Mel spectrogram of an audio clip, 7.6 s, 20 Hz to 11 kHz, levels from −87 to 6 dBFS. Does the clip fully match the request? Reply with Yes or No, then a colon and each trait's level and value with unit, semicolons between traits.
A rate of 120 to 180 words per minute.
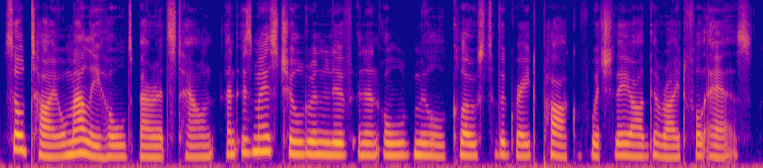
No: average, 195 wpm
